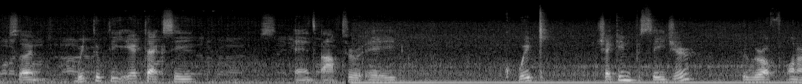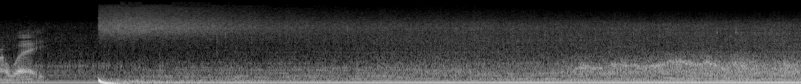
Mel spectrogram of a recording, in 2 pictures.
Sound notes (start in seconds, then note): 9.0 upbeat music; 12.5 airplane roaring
